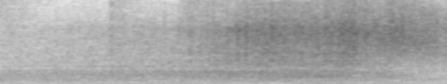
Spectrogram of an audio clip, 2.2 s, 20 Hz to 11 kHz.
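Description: A Toyota RAV4 passing close by on a wet road, its tyre hiss swelling to a peak about a second and a half in and then fading, over steady background music.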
